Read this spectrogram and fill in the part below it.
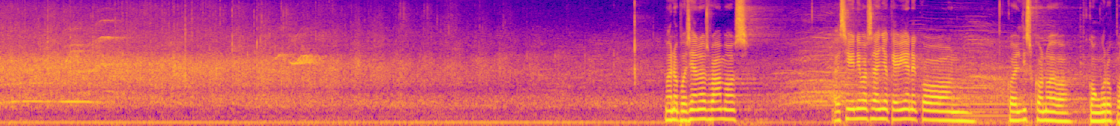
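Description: Acoustic and electric guitars play softly through loudspeakers.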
